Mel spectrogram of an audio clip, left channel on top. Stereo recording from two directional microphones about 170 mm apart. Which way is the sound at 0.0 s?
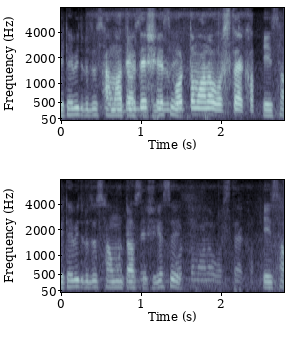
10° left (ahead or behind).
